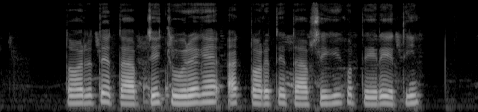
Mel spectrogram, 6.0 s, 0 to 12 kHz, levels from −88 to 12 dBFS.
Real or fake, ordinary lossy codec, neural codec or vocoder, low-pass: real; none; none; 10.8 kHz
